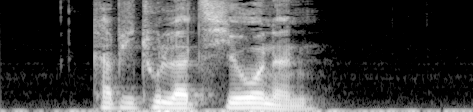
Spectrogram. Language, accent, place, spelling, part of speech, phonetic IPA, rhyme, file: German, Germany, Berlin, Kapitulationen, noun, [kapitulaˈt͡si̯oːnən], -oːnən, De-Kapitulationen.ogg
- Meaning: plural of Kapitulation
